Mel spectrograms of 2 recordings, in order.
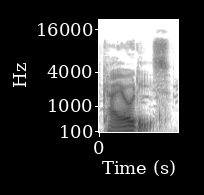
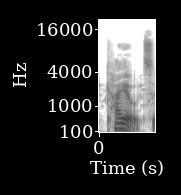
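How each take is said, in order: First: "coyotes" in three syllables, ky-OH-teez; standard pronunciation. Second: "coyotes" in two syllables, KY-oats; local Kansas pronunciation. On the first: Reporter giving listeners the common form, "coyotes" as ky-OH-teez. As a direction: say "coyotes" with a final -eez syllable. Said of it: "or coyotes as folks pronounce it". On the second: Reporter showing how Kansas folks say it, "coyotes" as KY-oats. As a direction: say "coyotes" to rhyme with "oats", stressed on KY. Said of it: "as folks pronounce it around here". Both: Shown as a demonstration.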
